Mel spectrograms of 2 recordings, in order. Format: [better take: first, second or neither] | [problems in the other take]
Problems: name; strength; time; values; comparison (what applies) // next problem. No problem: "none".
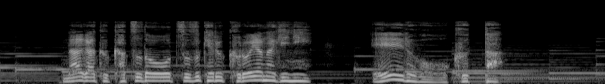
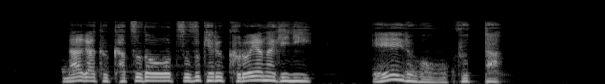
first | noise reduction (neural mask model DeepFilterNet 3)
